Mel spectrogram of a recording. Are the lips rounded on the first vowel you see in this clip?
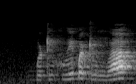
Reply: yes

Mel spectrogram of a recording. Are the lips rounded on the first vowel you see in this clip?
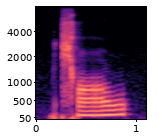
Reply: yes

